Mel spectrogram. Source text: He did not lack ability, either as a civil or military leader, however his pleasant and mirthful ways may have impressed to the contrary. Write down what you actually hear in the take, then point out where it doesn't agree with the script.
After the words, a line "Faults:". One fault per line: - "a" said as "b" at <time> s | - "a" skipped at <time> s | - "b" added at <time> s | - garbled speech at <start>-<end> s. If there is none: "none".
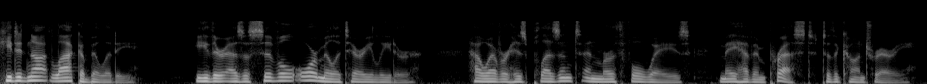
He did not lack ability, either as a civil or military leader, however his pleasant and mirthful ways may have impressed to the contrary.
Faults:
none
